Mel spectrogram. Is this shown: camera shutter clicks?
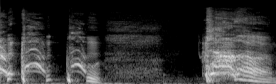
no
